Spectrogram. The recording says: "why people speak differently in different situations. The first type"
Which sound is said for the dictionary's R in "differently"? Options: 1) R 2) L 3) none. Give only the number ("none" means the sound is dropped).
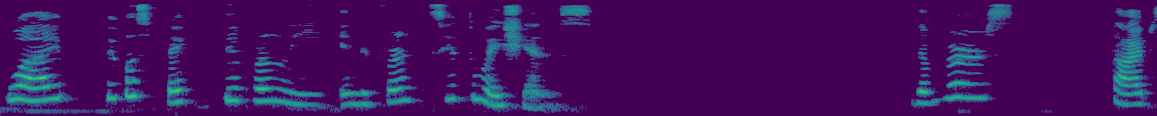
1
